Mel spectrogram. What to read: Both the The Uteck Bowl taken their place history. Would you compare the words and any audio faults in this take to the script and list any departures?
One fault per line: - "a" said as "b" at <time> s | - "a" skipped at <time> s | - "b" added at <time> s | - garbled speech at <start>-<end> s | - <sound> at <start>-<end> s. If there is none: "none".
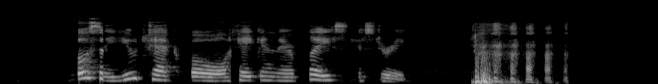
- laugh at 4.7-5.7 s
